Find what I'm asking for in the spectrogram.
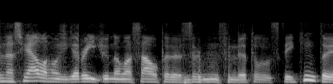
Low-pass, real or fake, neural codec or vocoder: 7.2 kHz; fake; codec, 16 kHz, 0.5 kbps, X-Codec, HuBERT features, trained on general audio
